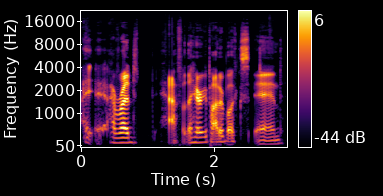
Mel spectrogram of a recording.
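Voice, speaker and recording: A man's voice: a little high, lively intonation, normal speed, vocal fry, fairly bright tone, no echo. Dry-recorded man, casual joking banter. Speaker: podcast co-host.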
